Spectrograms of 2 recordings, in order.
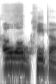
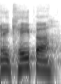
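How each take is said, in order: First: The name begins with a separated 'ho-o' sound. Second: The name begins with a short weak vowel. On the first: The speaker calls it right. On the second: The speaker calls it wrong.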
